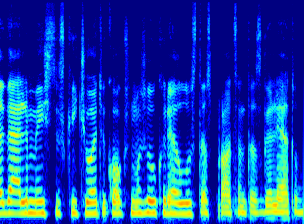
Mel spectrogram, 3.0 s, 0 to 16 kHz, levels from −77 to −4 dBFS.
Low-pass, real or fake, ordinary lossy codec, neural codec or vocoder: 14.4 kHz; fake; Opus, 24 kbps; autoencoder, 48 kHz, 32 numbers a frame, DAC-VAE, trained on Japanese speech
